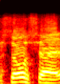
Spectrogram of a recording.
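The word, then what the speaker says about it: Solskjær: I already had to teach him how to pronounce saier so oh yeah soul Shire I got yeah we already got if if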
